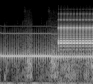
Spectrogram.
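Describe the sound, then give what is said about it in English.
A steady electronic video game beep tone sounds loudly on its own, signalling that the player is in range of a gift to catch, then shifts partway through into a brighter, buzzier, more layered synthetic tone. No one speaks. “That beeping sound tells you that you are in range.”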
